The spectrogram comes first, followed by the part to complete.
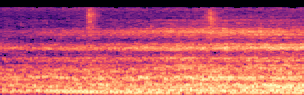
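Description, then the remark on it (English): A low-flying plane with white flags on its wings roars overhead, its engine drone loud, dense and steady, swelling slightly toward the end, with no voices. “No plane comes in that low unless it's going to do something.”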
